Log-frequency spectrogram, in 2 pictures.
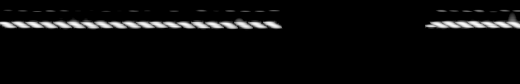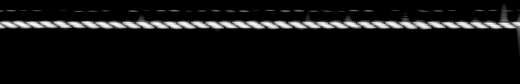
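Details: Long, rapid canary trill of bright high notes repeated steadily, broken by one short pause before the same fast rolling phrase resumes and continues.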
